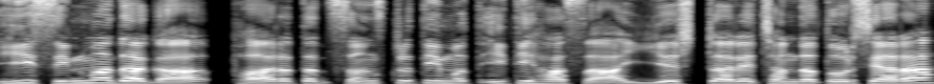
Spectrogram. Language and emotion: Kannada, happy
